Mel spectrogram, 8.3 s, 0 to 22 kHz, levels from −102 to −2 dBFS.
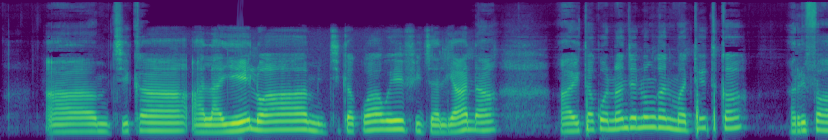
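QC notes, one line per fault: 1.35–4.83 s, digital radio blending to analogue: digital signal lost, a 158 ms cross-fade to FM shifts level about 2 dB, and adds faint hiss.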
